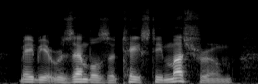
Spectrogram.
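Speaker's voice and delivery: plain reading voice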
